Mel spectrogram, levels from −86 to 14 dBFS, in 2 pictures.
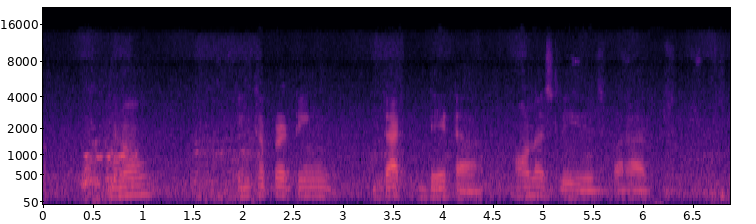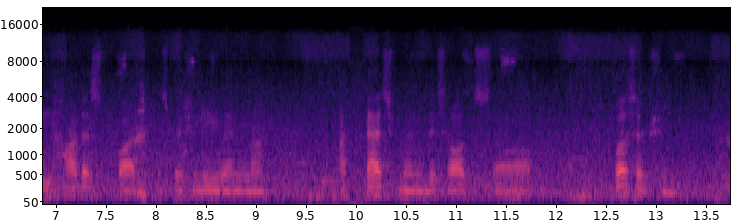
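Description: At 6.07 s the speech stalls and a smeared buzz stretches the last sound for about 130 ms before fading. This is a call audio freeze. Packets were likely delayed and the jitter buffer ran dry. The speech then resumes where it stopped, so nothing is lost, but everything after it runs later. At 9.94 s the same thing happens again, with about 140 ms of fill before the speech picks up at 10.11 s.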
